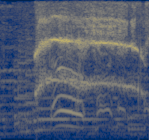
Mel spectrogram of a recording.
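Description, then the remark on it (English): A single loud, drawn-out bleat from a goat called Goaty Goat rings out, wavering for about a second and a half before cutting off, with only faint background noise around it. “Well, thank you, Goaty Goat.”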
